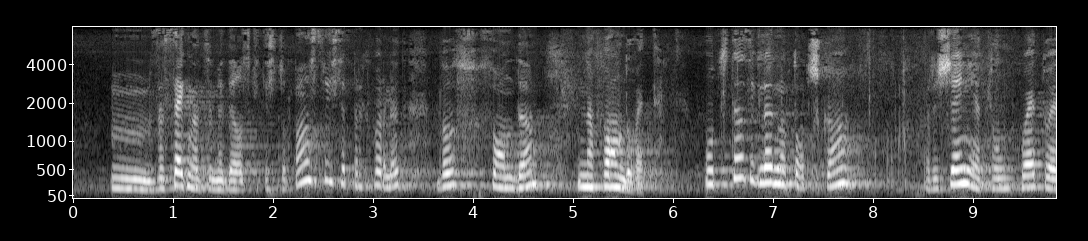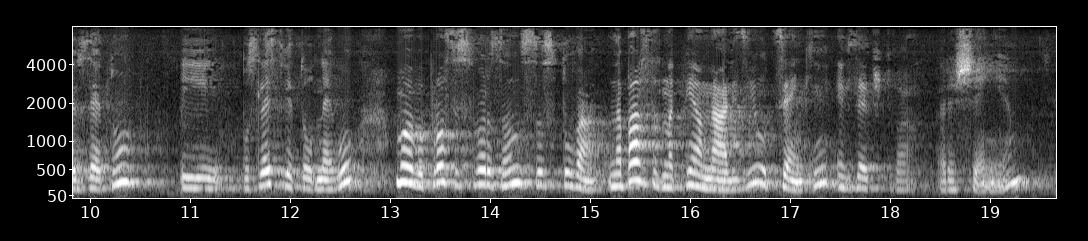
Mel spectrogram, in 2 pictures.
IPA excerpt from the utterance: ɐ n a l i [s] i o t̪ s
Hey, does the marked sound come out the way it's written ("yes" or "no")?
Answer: no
